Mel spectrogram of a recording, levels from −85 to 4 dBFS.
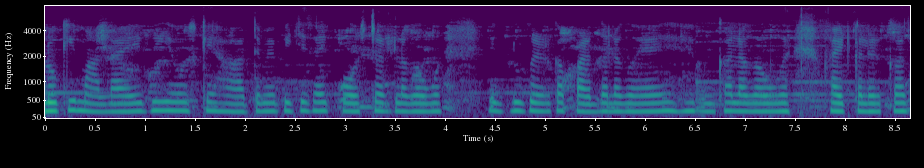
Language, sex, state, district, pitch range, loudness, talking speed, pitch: Hindi, female, Bihar, Madhepura, 210-225 Hz, -40 LUFS, 195 wpm, 215 Hz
